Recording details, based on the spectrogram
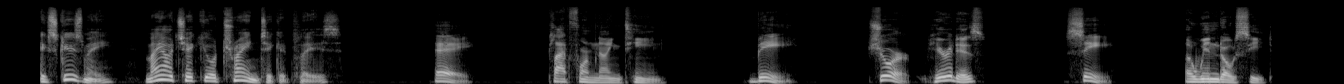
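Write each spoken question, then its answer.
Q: Excuse me, may I check your train ticket, please?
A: B: Sure, here it is.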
